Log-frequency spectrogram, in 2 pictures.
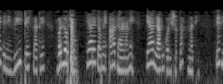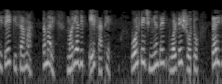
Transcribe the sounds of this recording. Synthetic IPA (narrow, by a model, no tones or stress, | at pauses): mẽt̪eniʋiɖʈesʈsat̪ʰebəd̪lot͡ʃʰot̪jaɾet̪əmeʔad̪ʱaɾɳ̃anet̪jãlaɡukəɾiʃək̚t̪anət̪ʰiset̪ʰit̪ekisamãt̪əmaɾeməɾjad̪it̪̚esat̪ʰe | ʋəlʈed͡ʒnijənt̪ɾiʋəɭʈeʃɦot̪ot̪əɾi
